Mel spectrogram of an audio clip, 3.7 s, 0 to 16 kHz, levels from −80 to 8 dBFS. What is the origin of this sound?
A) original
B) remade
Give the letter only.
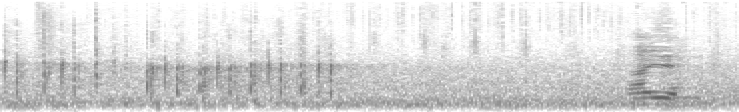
A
